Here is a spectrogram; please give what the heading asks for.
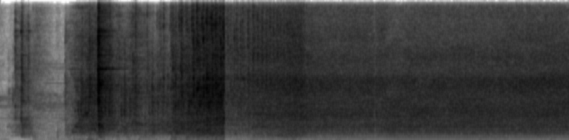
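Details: FIRMAN generator after carburetor cleaning: rough pulls and a loud catch, then from about three seconds a settled even drone with no knocks; running smoothly.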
